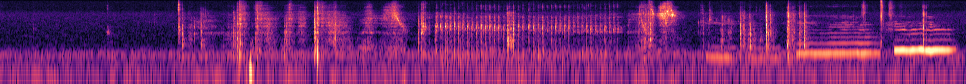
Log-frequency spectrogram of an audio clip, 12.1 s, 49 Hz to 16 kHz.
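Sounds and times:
child humming tones: 0:04.7 - 0:12.0
child making mouth sound effects: 0:05.2 - 0:08.5.

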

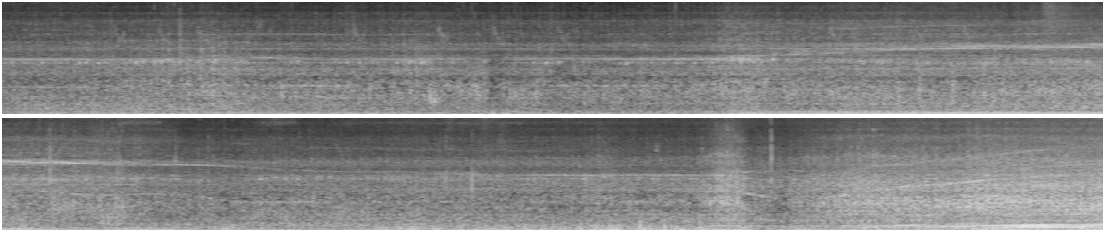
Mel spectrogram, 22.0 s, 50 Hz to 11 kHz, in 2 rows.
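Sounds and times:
truck diesel engine rumble: 0:00.0 - 0:22.0
high whine rising in pitch: 0:07.4 - 0:18.2.

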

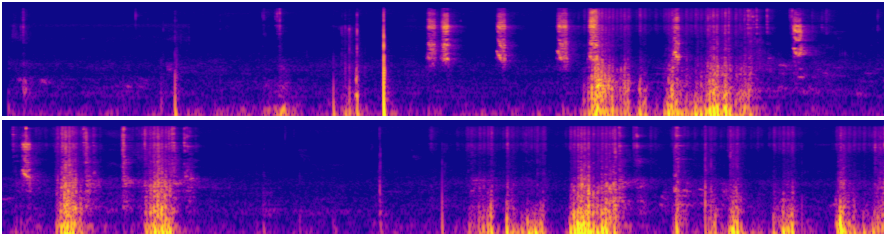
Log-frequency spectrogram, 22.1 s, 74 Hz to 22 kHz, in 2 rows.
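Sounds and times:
bird wings flapping: 0:07.3 - 0:09.5, 0:16.8 - 0:22.0.

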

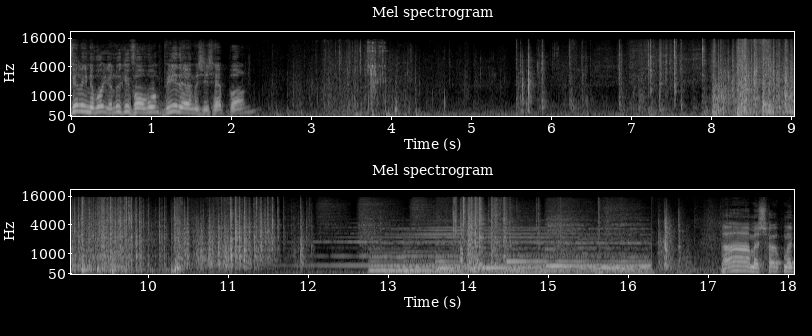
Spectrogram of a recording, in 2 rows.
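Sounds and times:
metal box scraping and rattling: 0:08.0 - 0:12.1.

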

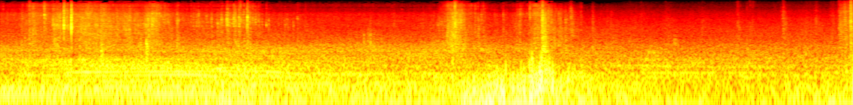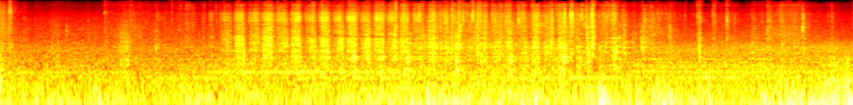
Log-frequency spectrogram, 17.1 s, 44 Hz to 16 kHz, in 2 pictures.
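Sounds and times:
rough rasping scrape: 0:10.4 - 0:15.3.

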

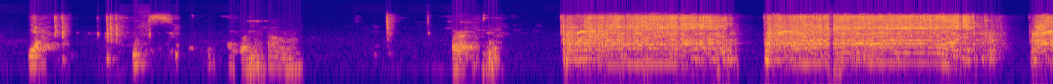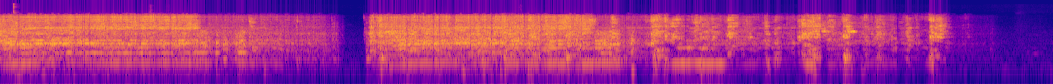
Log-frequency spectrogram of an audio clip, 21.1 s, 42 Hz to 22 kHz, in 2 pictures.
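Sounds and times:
electric blender grinding: 0:05.6 - 0:20.3.

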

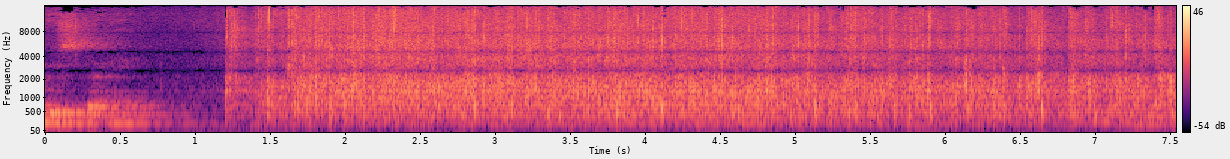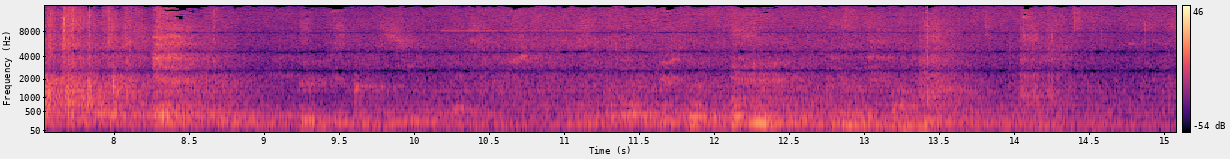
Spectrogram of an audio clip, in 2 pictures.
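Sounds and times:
audience applauding: 0:01.2 - 0:08.8.

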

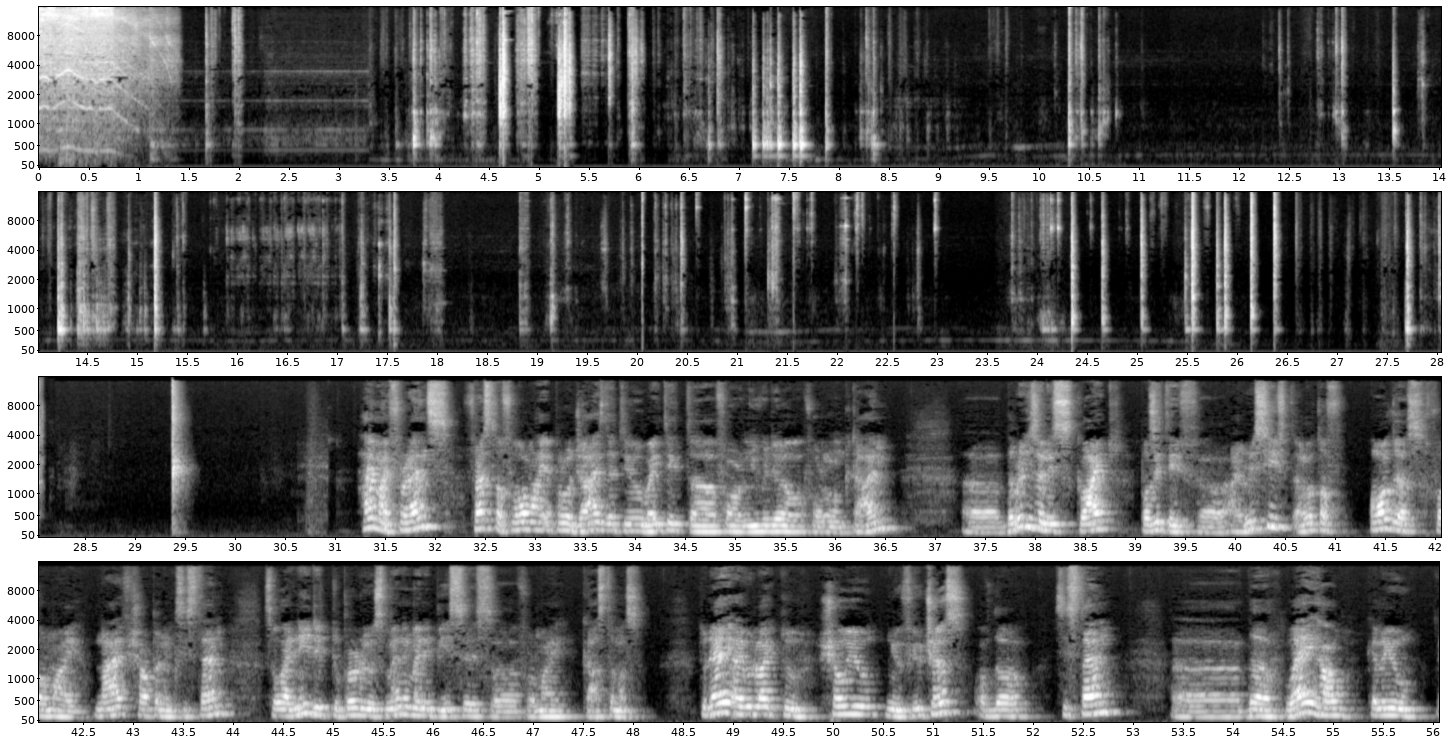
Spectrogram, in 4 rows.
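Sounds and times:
metal and wooden parts clattering: 0:03.4 - 0:10.9, 0:12.3 - 0:18.1, 0:18.8 - 0:23.1, 0:23.7 - 0:28.2.

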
